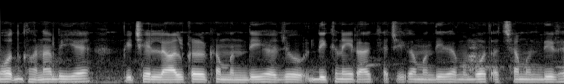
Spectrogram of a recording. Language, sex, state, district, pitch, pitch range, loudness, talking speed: Hindi, male, Bihar, West Champaran, 120 Hz, 115-120 Hz, -16 LUFS, 245 wpm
